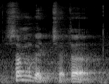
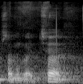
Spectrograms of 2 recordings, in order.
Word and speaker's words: समगच्छत: निर्गतम सम तेजस ततक्यम समगच्छत। अब समगच्छत में पूरा ता निकालना है अपने को क्योंकि अपने को हलंत नहीं है उसमें समगच्छ।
